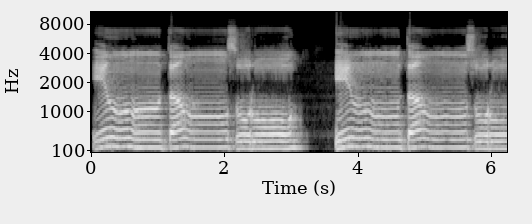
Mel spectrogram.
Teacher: Maka nun sukun atau tanwin dibaca samar dan dengung yang lama. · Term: ikhfa hakiki, ikhfa haqiqi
